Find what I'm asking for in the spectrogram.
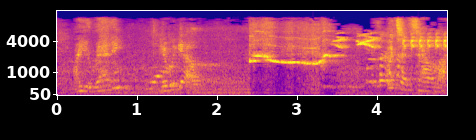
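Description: A slide whistle played by a clown at a Lions Club circus event glides up and down in pitch for about a second, surrounded by talk before and after.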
